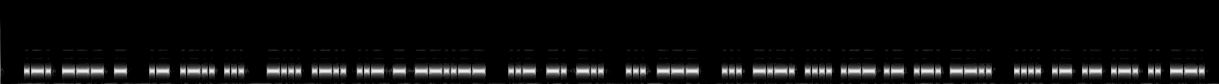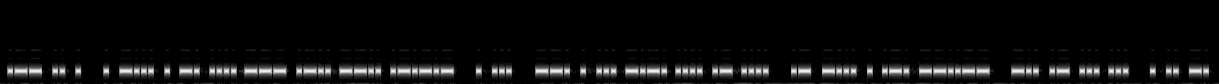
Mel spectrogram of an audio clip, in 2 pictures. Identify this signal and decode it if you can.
Morse code, heard as a keyed tone, about 33 wpm, 630 Hz. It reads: ROT ALS BLUT, UND SO SCHWARZ HAARIG WIE EBENHOLZ. ES GESCHAH ABER, DASS EIN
